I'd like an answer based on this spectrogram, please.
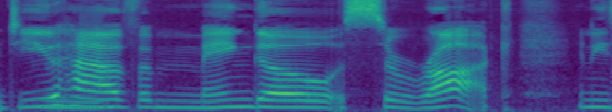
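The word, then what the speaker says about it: Cîroc: Real quick, we mispronounced it. It's Ciroc.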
